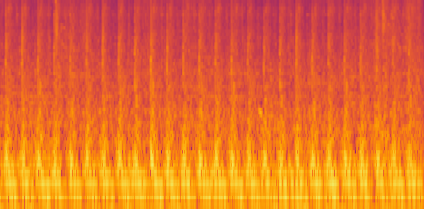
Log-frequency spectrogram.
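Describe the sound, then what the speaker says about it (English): Rapid automatic gunfire rattles in a Fortnite match as the player's character is hit, a dense steady burst of loud shots repeating at an even fast rhythm for several seconds, with no talking. "I'm getting shot right now"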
